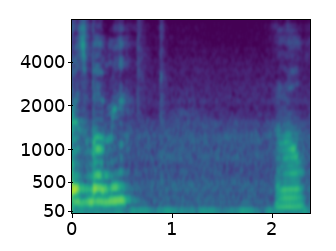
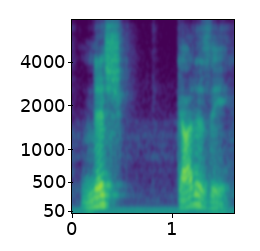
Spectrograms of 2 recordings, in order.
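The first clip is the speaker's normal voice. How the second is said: ordinary talk, nothing marked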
